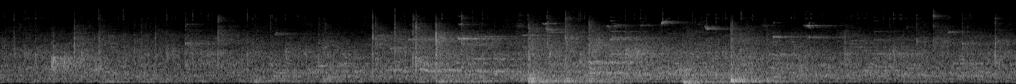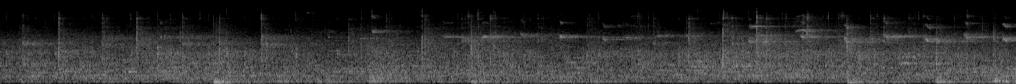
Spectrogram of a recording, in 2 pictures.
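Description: Players' sneakers squeak on the wooden floor.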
